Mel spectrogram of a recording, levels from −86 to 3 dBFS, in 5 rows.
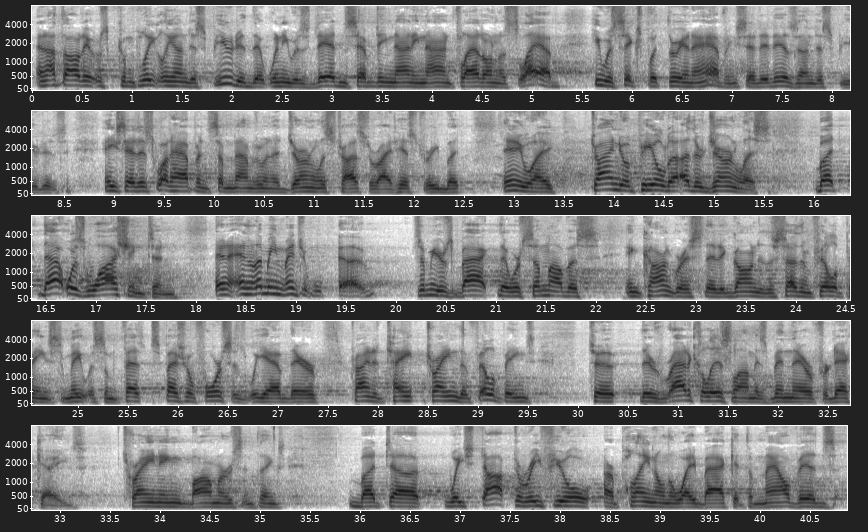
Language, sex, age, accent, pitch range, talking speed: English, male, 50-69, American, 125-155 Hz, 180 wpm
